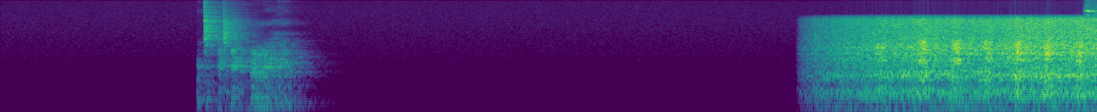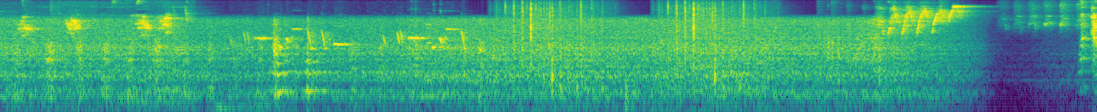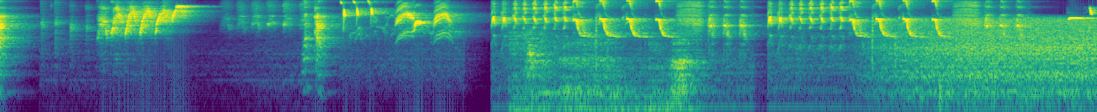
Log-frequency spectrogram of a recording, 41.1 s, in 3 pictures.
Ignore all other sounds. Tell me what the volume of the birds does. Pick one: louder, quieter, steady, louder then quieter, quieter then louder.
steady.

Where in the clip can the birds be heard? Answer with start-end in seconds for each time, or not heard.
13.6-41.0.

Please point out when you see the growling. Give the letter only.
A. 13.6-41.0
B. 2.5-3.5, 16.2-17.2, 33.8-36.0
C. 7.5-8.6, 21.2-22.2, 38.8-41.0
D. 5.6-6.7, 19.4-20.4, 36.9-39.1
B.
